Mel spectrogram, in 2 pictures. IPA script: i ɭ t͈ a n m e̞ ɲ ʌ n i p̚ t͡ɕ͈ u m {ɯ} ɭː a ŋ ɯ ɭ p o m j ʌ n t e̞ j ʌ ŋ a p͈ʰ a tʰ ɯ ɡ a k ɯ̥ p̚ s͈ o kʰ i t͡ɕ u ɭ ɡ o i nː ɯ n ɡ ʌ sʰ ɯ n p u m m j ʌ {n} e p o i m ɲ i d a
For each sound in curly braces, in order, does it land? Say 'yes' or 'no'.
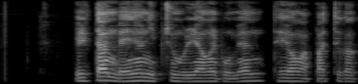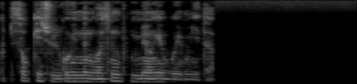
no, no

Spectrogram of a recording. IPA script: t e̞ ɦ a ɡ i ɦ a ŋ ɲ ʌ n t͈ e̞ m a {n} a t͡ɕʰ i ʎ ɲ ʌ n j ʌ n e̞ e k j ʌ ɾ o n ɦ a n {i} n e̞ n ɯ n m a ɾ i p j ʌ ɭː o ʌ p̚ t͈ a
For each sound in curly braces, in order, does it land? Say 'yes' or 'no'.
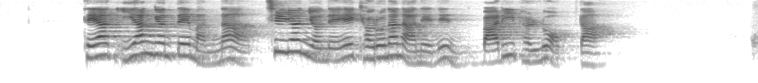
no, no

